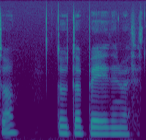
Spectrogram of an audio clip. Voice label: "bedd", Welsh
